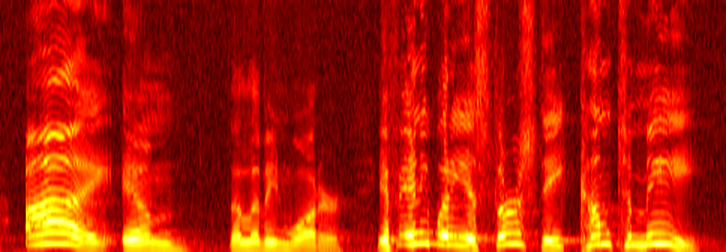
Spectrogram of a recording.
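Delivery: very loud shout, building up and rising. Retelling how he cried out to the celebrating people, as a loud shout. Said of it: "He yells out in a loud voice".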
